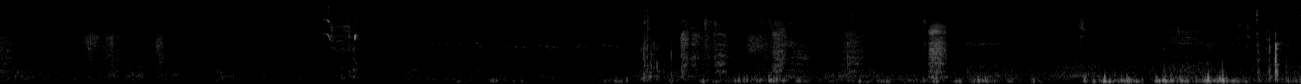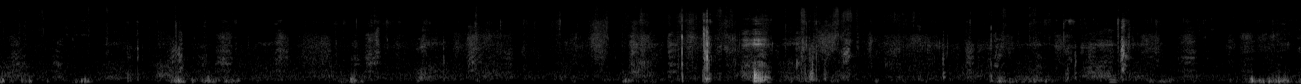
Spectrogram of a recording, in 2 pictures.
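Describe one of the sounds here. A dog pants and snuffles close by.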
